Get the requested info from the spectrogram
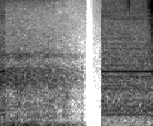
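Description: Near silence: faint room-tone hiss, dropping out completely for a moment just past the middle at an edit.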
